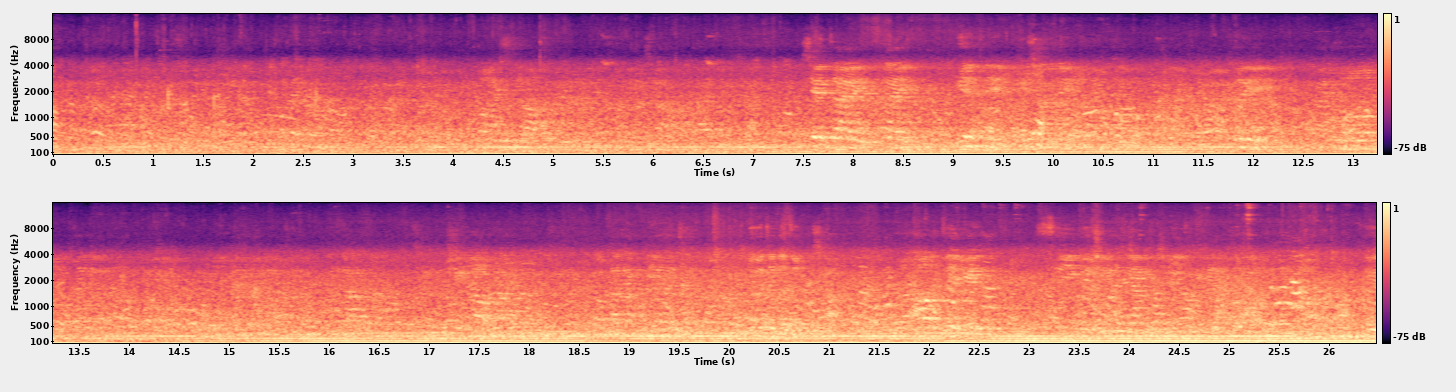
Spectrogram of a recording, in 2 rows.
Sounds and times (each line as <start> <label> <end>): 0.0 People and students 26.4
